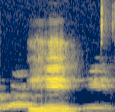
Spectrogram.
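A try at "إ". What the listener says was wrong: C'est pas hi, hein, i.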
